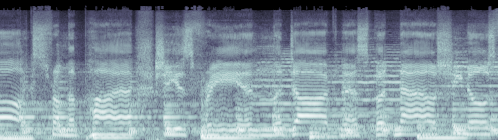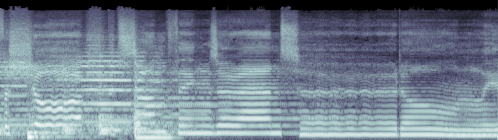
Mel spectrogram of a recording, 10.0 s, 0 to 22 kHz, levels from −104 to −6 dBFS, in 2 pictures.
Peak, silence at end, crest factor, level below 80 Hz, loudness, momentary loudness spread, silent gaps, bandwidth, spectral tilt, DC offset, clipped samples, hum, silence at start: 0 dBFS; 0 s; 14 dB; -28 dBFS; -15 LUFS; 8 LU; none; 17 kHz; -4.5 dB/octave; under 0.1%; under 0.1%; none; 0 s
